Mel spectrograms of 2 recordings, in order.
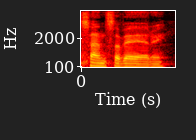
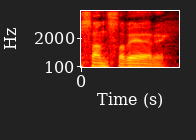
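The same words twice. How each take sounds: First: The name is said with Italian-style pronunciation. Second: The name is said with plain English pronunciation.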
